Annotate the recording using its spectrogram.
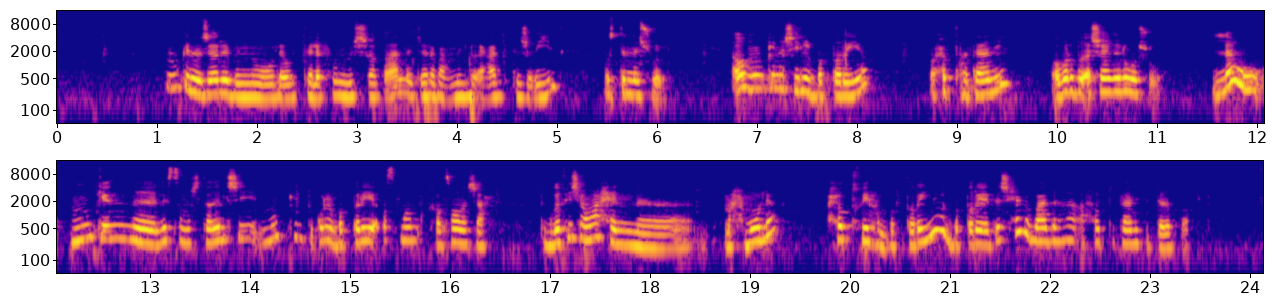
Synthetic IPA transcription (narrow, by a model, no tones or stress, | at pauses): mʊmkɪnʔad͡ʒarːɪbʔɪnːʊlawɪt̪ːalafuːnmɪʃːɪɣa̰ːld͡ʒɑrˤːɪbʔaʕmɪlːʊʔɪ̰ʕaːd̪at̪ːaʃ̬ɣiːl | wʔast̪anːaʃwa̰jːa | ʔawmʊmkɪnʔaʃiːlɪlbɑt̪ˤːɑɾɪjːa | wʔɑħʊt̪ˤːhɑt̪aːni | wɪ̰bɑɾˤd̪ˤuʔaʃaːɣɪluwʔaʃṵːf | lawmʊmkɪnlɪsːæmʃt̪aɣɪlʃimʊmkɪnt̪akuːnɪlbɑt̪ˤːɑɾɪjːaʔɑsˤlɑnxɑːlsˤɑːnʔaʃaħ | t̪ɪbd̪æfiːʃawaːħɪn | maħmuːla | ʔɑħot̪ˤːfiːɦælbɑt̪ˤːɑɾɪjːaɪlbɑt̪ˤːɑɾɪjːat̪ɪʃħɪnwbaʕd̪ɦæʔɑħot̪ˤːt̪aːnifit̪ːelɪfṵːn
